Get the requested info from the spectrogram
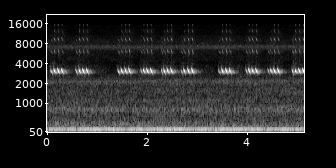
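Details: Nighttime cricket chirping in short trilled bursts, each a cluster of quick pulses, spaced about half a second apart with small pauses, over a low steady hum and faint high insect whine.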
